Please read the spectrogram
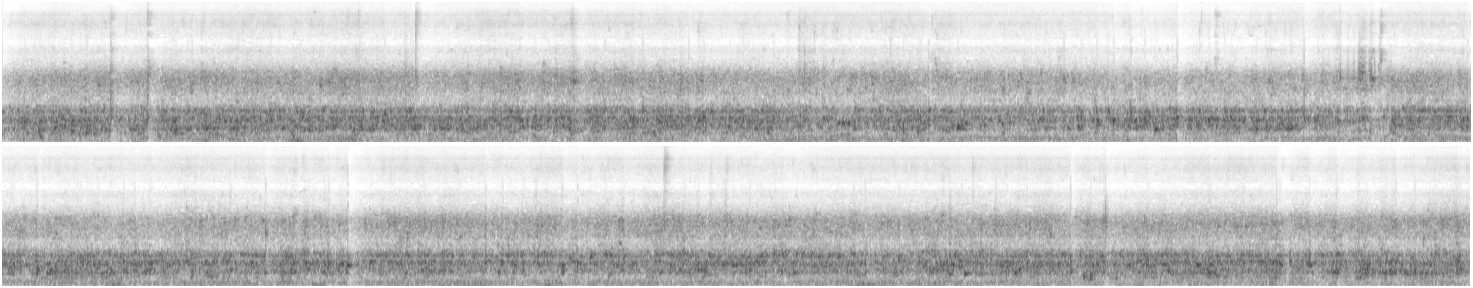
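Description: Swimming pool water heard from underwater: a steady, muffled rushing wash with a few faint clicks.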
